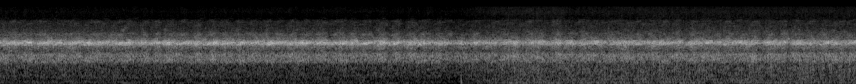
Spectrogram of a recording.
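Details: Frog chorus at a city park pond in Suwon, Ingye Art Park, late on a rainy night: rapid massed croaking holds a constant shrill pitch, with a brief faint click near the middle and rain noise throughout.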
